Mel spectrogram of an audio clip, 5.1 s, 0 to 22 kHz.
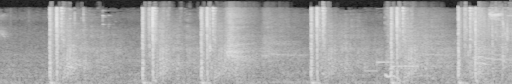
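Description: Six sharp single shots from the .223 variant of the Bal-27 rifle in Call of Duty Advanced Warfare, fired at a slow, even pace about one second apart, each crack followed by a brief tail of ambience.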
